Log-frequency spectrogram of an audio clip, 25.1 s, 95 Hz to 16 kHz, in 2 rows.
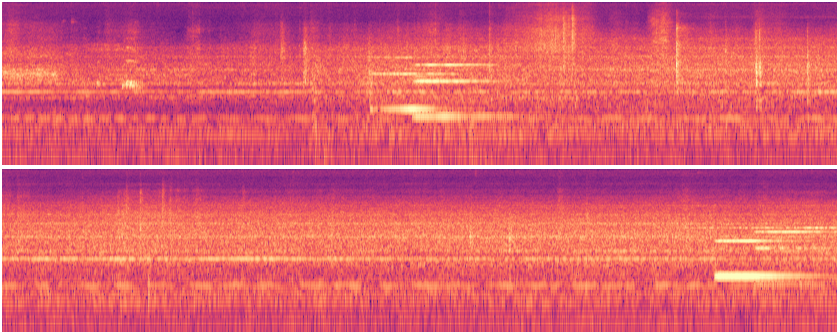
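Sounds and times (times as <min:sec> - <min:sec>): train rolling noise: 0:00.0 - 0:25.0
loud electronic tone: 0:05.5 - 0:08.0, 0:23.2 - 0:25.0.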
